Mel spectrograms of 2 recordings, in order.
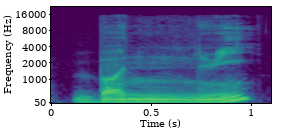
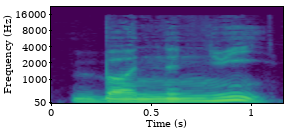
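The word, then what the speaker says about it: bonne nuit: pronunciation of that phrase sometimes it might be bun me almost with a kind of skipping n in the middle or other times it may be bon nui with almost a mini syllable in the middle there bun and me and that just really depends where you are either way it's correct bun and me bon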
